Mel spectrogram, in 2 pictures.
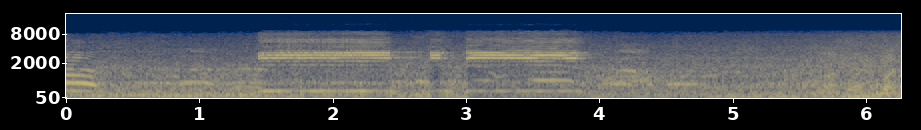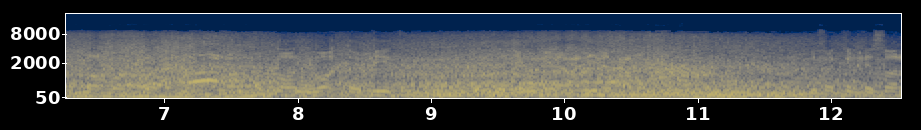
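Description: Cars and vans drive past on a road nearby.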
